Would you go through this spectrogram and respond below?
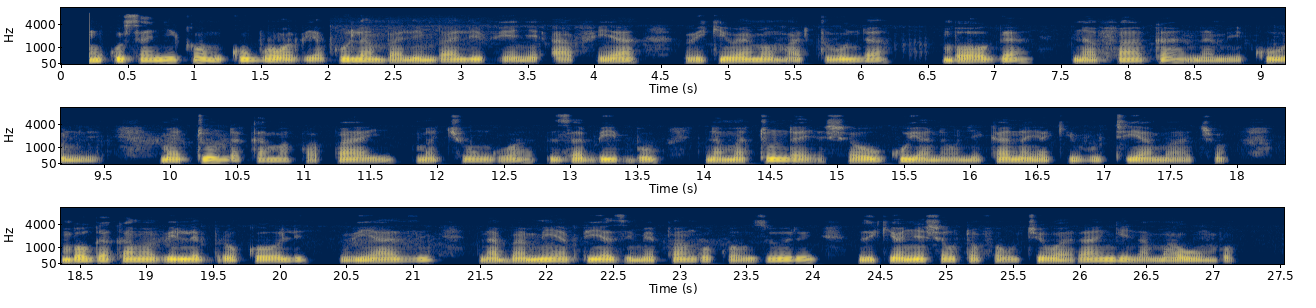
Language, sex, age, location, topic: Swahili, male, 18-24, Nairobi, health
